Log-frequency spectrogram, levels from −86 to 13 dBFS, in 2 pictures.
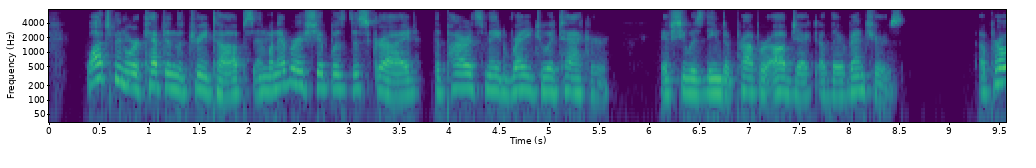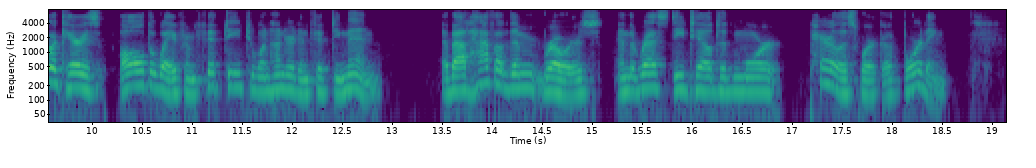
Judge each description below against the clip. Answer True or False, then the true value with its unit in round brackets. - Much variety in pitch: False (4.3 semitones)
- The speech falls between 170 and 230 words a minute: True (190 wpm)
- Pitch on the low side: False (155 Hz)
